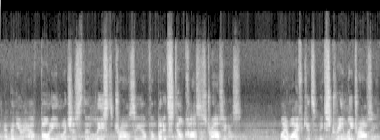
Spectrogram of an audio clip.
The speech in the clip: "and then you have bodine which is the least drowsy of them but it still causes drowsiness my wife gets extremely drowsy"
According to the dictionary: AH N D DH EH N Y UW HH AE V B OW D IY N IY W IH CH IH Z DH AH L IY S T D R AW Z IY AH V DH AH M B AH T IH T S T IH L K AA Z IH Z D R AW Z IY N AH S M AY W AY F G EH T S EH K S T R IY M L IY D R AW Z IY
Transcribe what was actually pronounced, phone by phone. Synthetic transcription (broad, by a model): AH N DH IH N Y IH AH V B OW D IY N W IH CH IH Z DH AH L IY S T D R AW Z IY AH V DH AH M B AH T IH T S T IH L K AA Z IH Z D R AW Z IY N AH S M AY W AY F G EH T S EH K S T R IY M L IY D R AW Z IY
